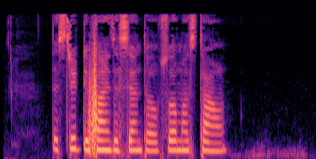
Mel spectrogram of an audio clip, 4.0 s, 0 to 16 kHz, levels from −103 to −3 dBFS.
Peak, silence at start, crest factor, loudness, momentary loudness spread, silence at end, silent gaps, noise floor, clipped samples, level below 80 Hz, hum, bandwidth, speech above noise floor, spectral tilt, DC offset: -4 dBFS; 0.65 s; 22 dB; -23 LUFS; 10 LU; 1.15 s; none; -65 dBFS; under 0.1%; -54 dBFS; none; 11.5 kHz; 43 dB; -3.5 dB/octave; under 0.1%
